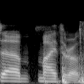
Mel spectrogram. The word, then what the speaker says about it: Maedhros: Madros, oldest son of Fëanor. Is that how y'all pronounce that? Madros? – Yeah. – Madros? – It's Maedhros. – That's right. D-H is a Maedhros. T-H. Maedhros.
